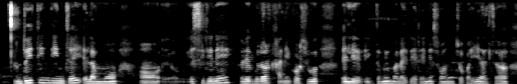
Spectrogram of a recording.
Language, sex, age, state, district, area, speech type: Nepali, female, 30-45, West Bengal, Kalimpong, rural, spontaneous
